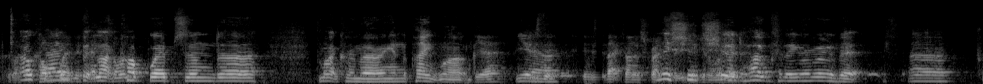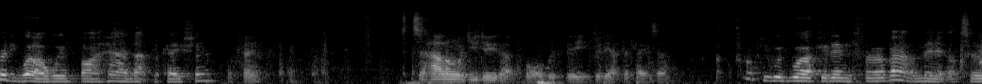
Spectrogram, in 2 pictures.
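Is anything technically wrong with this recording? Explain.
Yes. There are three faults, all of the kind a network receiver produces when packets arrive late or not at all.

From 5.85 to 5.93 s there is a short stall from a late packet. A packet was not there when it was due, so the jitter buffer ran empty. The receiver stretched the last sound by 60 ms and then resumed from the same point, adding 60 ms of delay. Nothing is lost, but one sound is held too long. On a spectrogram the frequency pattern runs flat and unchanging for those 60 ms. The waveform shows the same cycle repeating.

Right after, from 5.95 to 6.04 s, comes a burst of packet loss. The receiver filled 66 ms by continuing the last sound and fading it down. It then skipped ahead, so 80 ms of audio is gone. The result is a held sound that fades into a hiss or buzz, followed by an abrupt jump. A spectrogram shows energy smearing and decaying, then a hard edge where the spectrum changes without transition.

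From 11.14 to 12.00 s there is a jitter buffer speed-up. The buffer held more audio than its target, so the receiver repeatedly cut out short pieces one or a few pitch periods long, removing about 70 ms in total. The audio runs at 106% speed with unchanged pitch and sounds hurried. On a spectrogram the harmonic spacing stays the same while events sit closer together in time. The waveform shows small splice points.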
